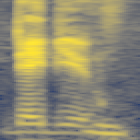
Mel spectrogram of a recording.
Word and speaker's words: debut: our next word here is debut debut debut without T yeah without the T debut okay French word okay um uh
